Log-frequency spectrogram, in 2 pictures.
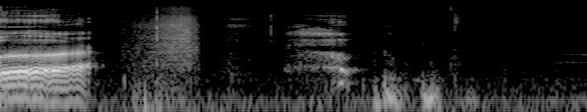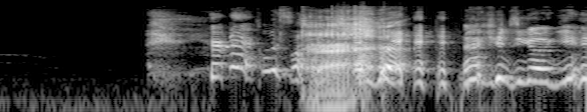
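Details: Deliberate burping during a burping challenge between a girl and another person taking turns: loud, drawn-out voiced belches, some hummed, with short talk between.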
